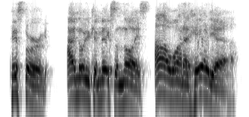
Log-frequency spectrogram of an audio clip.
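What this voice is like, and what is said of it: Performed crowd-hyping call. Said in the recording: “my best fucking impression... I use my voice”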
